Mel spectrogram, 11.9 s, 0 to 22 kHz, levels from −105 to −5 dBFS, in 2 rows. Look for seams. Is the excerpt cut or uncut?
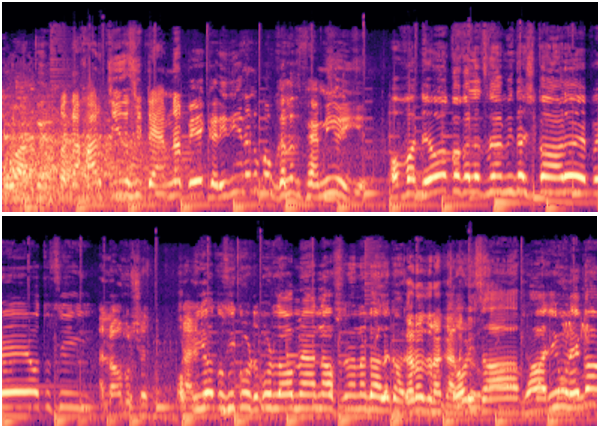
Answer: cut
